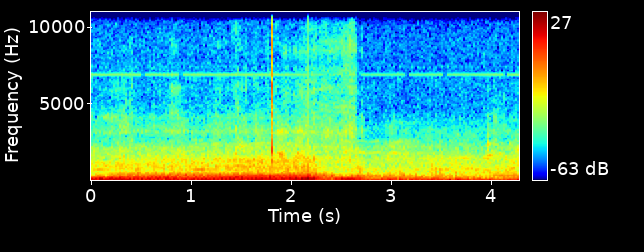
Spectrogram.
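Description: A car engine running, its low note rising slightly and then fading out after about two and a half seconds. Two sharp clicks come about two seconds in.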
